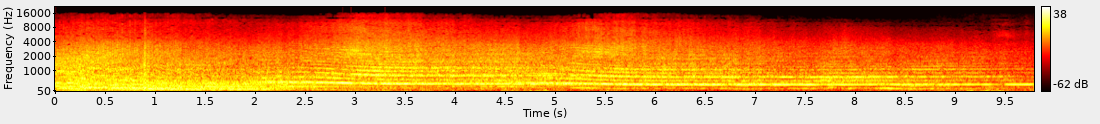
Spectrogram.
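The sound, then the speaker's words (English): Race cars at Le Mans at midnight, recorded in wide stereo: a loud, continuous engine drone whose pitch climbs over the first few seconds, then holds steady to the end. “The sound of Le Mans at night, at midnight, at 180 degrees stereo.”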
